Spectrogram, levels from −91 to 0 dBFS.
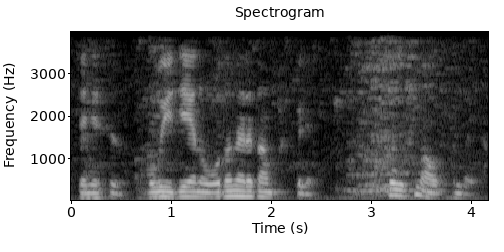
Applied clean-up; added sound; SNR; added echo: classical method log-MMSE.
